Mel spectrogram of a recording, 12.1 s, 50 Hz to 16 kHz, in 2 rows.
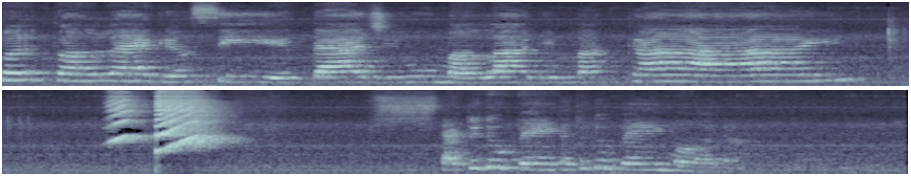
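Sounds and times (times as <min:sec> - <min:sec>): woman squealing: 0:06.8 - 0:07.7.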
